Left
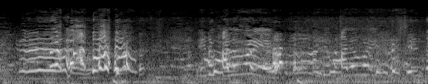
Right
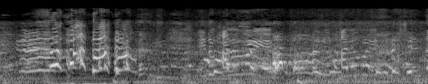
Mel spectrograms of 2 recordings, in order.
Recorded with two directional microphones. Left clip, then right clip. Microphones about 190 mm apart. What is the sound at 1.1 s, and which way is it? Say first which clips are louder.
Music: left 2 dB; 55° left (ahead or behind).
